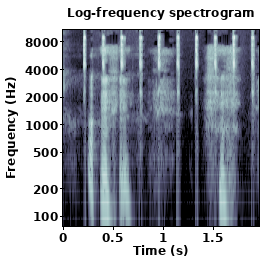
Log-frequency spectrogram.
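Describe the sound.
Quick, steady clock ticking in a policeman's house, about five crisp ticks a second, runs under a voice speaking; the ticks are sharp and bright, each evenly spaced.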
